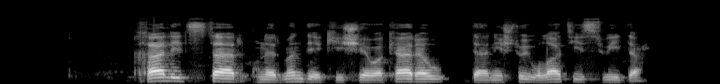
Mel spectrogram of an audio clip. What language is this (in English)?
Central Kurdish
